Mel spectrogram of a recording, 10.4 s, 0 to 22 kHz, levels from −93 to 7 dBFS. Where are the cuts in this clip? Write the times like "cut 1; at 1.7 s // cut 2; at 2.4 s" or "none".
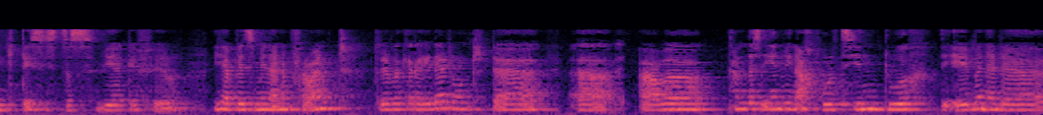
cut 1; at 2.1 s // cut 2; at 6.2 s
